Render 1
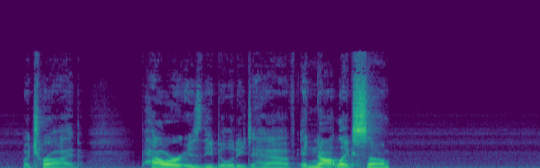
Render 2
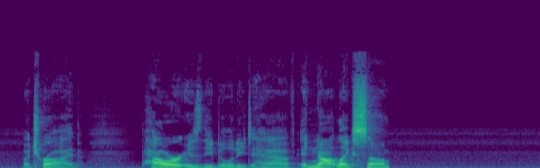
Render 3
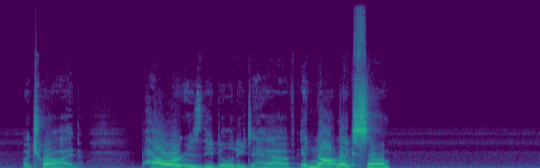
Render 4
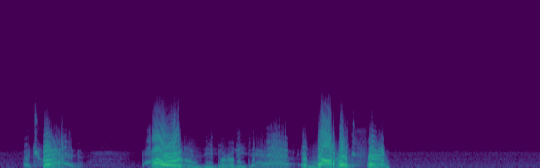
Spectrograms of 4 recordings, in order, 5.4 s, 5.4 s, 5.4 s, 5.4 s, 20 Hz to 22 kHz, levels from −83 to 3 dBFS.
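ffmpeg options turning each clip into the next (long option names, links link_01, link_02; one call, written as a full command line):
ffmpeg -i in.wav -af "highshelf=frequency=11000:gain=-8,volume=-3dB" out.wav
ffmpeg -i in.wav -af "asoftclip=type=tanh:threshold=-21dB" out.wav
ffmpeg -i in.wav -af "highpass=frequency=260:width_type=q:width=0.5412,highpass=frequency=260:width_type=q:width=1.307,lowpass=frequency=2400:width_type=q:width=0.5176,lowpass=frequency=2400:width_type=q:width=0.7071,lowpass=frequency=2400:width_type=q:width=1.932,afreqshift=-55,aeval=exprs='0.15*(cos(1*acos(clip(val(0)/0.15,-1,1)))-cos(1*PI/2))+0.0422*(cos(7*acos(clip(val(0)/0.15,-1,1)))-cos(7*PI/2))':channel_layout=same,volume=-2dB" out.wav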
